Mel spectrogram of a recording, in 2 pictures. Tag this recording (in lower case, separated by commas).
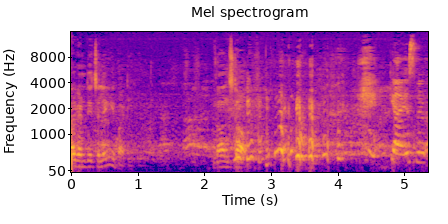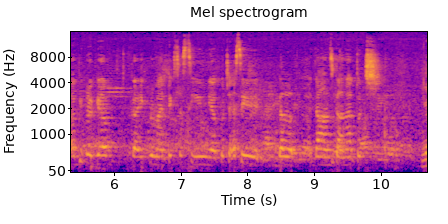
snicker, speech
